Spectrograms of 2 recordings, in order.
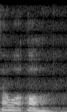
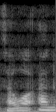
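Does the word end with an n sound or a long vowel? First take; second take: long vowel; n sound. First: The word ends with a long vowel. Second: The word ends with an n sound. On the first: The reader stops on this word. "sawa'a kalau berhenti jadi sawa'a" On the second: The reading continues without stopping. "Sawa'an ni sawa'an ke sawa'a?"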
